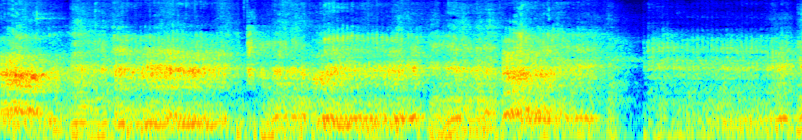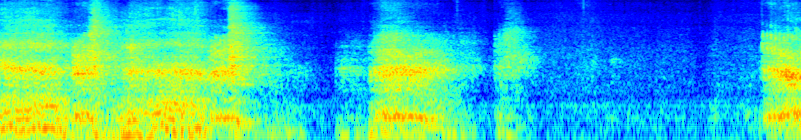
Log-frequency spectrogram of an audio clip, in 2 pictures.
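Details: Playful tug of war between a French Bulldog and a Bichon Frise: sustained gravelly growling for about ten seconds, then broken short growls and snorts separated by quiet gaps before growling resumes.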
